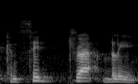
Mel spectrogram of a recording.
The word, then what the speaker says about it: considerably: We just say considerably, okay? Say it. Considerably. Eso es, considerably. Considerably. And we emphasize, just like Nieves is doing, the second syllable, considerably.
